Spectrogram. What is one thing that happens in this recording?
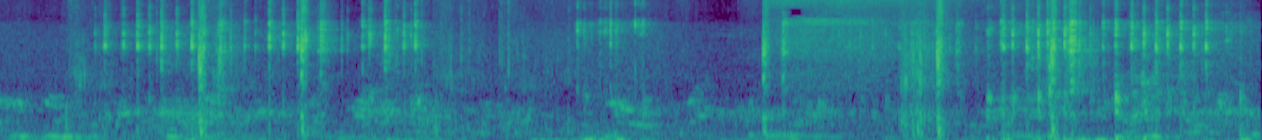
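A sword strikes repeatedly with short sharp hits.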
